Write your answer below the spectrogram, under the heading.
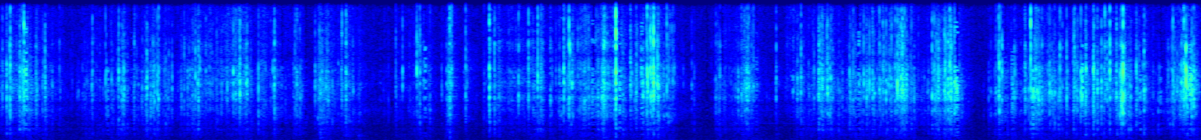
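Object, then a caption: Tissue paper package. An orange tissue paper package is held close while long nails scratch and crinkle it. The result is a quiet, continuous, bright rustling and crackling that swells into denser bursts and fades again, over a faint steady low hum.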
